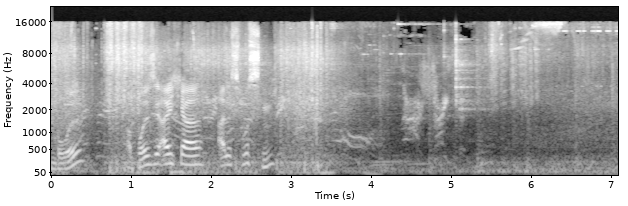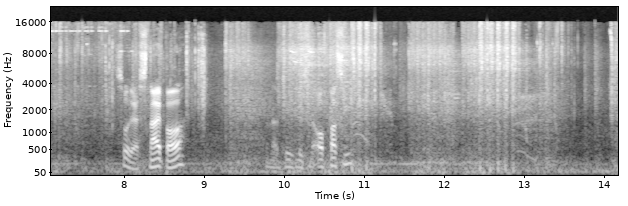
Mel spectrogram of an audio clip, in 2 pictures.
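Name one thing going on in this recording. Rifles fire bursts of gunshots.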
